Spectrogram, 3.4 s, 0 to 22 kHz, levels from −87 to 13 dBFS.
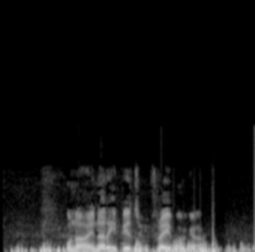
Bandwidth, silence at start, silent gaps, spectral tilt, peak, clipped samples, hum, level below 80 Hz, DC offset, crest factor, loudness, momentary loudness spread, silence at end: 7.4 kHz; 0.15 s; none; -9 dB/octave; 0 dBFS; under 0.1%; none; -44 dBFS; under 0.1%; 14 dB; -13 LUFS; 14 LU; 0 s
